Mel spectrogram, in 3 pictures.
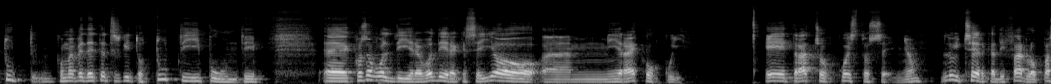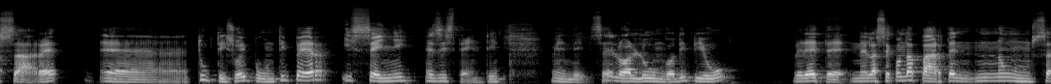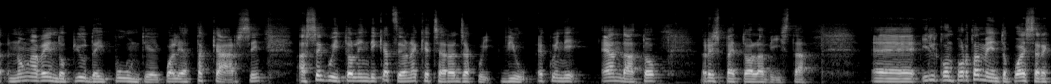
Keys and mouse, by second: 3.1 middle click, 3.9 shift+middle click, 4.8 ctrl+middle click, 5.6 shift+middle click, 5.9 middle click, 6.7 shift+middle click, 8.0 click, 9.3 middle click, 10.1 shift+middle click, 10.2 shift+click, 10.3 shift+middle click, 10.5 shift+middle click, 11.8 shift+middle click, 13.4 middle click, 14.2 ctrl+middle click, 14.6 shift+middle click, 16.1 click, 17.2 middle click, 18.0 shift+middle click, 19.4 middle click, 26.2-27.2 middle drag, 27.5 ctrl+middle click, 27.9 shift+middle click, 28.7 middle click.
